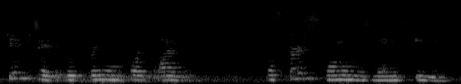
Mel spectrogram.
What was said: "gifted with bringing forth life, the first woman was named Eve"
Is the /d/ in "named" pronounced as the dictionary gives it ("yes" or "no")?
yes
